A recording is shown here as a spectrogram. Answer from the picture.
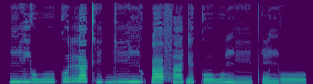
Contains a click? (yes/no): no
